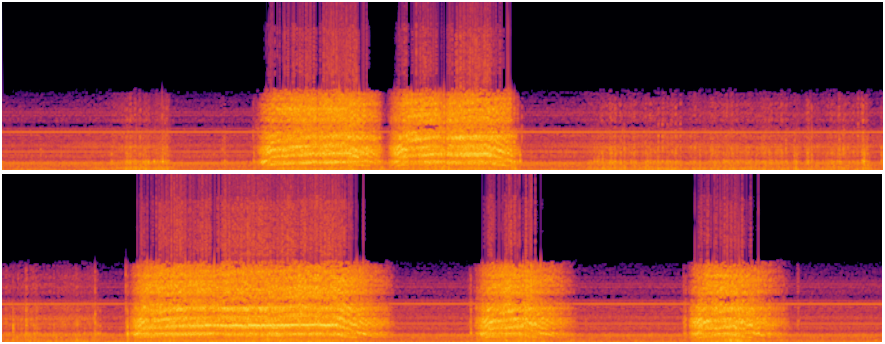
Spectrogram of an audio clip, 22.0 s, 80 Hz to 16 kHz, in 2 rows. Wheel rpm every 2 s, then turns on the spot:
10, 60, 140, 40, 20, 10, 130, 150, 50, 30, 30.
0-2 6-12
